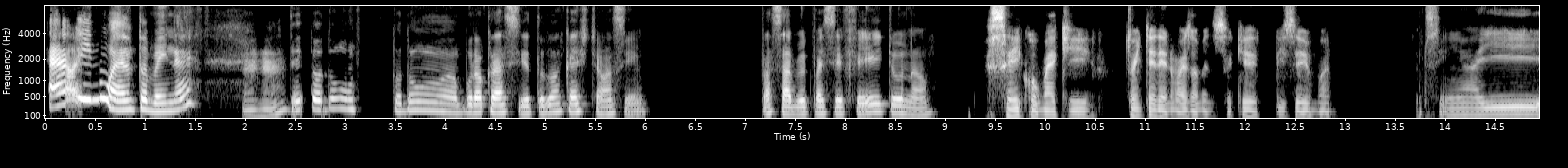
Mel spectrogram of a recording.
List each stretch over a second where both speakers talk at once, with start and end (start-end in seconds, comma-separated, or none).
none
